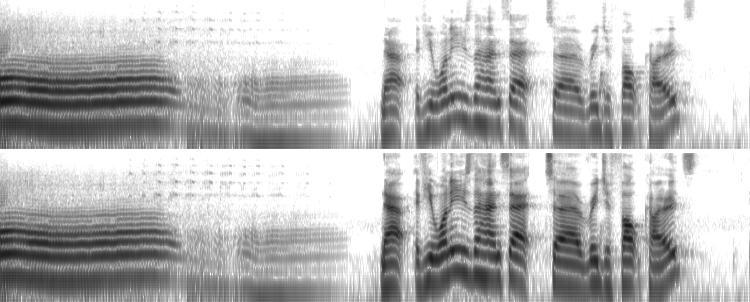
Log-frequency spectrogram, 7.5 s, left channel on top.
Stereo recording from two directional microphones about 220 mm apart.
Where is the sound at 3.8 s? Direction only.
35° right (ahead or behind).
